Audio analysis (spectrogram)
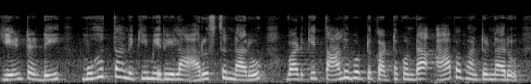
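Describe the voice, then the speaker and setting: A woman's voice: on the high side, fairly quick, darkish tone, a little hiss or hum, close to an everyday voice. A woman voicing a proud, demanding matriarch insisting on answers, in a spoken soap-opera retelling.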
